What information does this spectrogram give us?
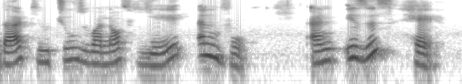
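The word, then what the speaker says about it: यह: In the script, it's written as yah hai. Yah hai. But again, the pronunciation is closer to this one. Ye hai. Ye hai.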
